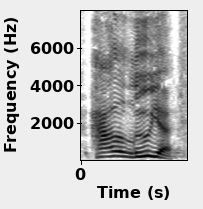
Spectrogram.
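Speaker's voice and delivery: loud hallelujah. Acted. Elders and creatures worshipping before the throne, loud praise. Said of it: "fall down and worship God ... saying".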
